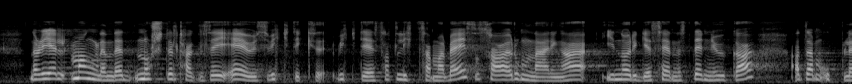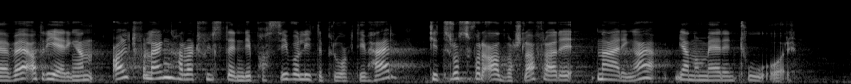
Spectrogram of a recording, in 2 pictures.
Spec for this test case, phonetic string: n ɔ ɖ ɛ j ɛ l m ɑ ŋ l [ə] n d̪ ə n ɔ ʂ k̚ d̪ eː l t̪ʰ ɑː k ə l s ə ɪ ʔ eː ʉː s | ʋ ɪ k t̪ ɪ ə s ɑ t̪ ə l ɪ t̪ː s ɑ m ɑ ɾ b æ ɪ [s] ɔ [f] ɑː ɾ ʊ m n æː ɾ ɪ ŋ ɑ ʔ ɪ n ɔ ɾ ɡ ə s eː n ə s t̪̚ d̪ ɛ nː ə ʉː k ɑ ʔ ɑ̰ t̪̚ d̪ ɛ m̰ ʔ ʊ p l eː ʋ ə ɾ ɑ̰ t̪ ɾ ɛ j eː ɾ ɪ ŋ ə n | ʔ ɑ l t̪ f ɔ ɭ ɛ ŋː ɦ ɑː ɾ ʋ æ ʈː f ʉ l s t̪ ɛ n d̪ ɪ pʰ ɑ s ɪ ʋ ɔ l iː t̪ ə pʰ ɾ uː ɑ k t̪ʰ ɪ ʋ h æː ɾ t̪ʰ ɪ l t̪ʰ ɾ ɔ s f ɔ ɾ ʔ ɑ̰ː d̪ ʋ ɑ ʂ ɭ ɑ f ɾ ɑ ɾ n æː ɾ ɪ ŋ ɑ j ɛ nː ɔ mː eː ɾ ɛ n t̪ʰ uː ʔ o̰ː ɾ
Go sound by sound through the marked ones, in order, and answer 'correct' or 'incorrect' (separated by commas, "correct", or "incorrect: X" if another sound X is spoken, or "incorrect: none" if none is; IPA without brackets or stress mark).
correct, correct, incorrect: s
